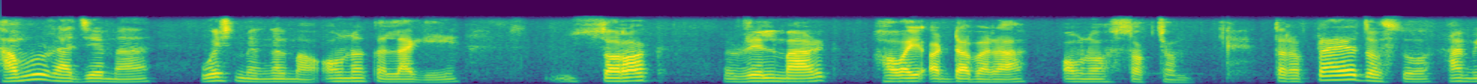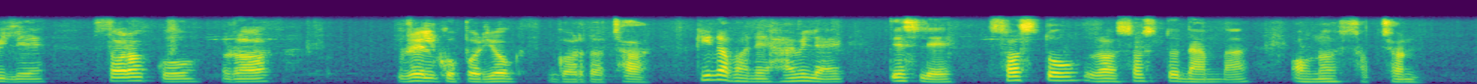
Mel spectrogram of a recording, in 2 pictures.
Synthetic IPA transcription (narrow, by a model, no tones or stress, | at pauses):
hamrorad͡zjʌma | wesʈmʌŋɡʌlmaʔawnʌkalaɡi | sʌɾʌk | relmark | hʌwajʔʌɖːabaɾa | awnʌsʌk̚t͡sʰʌw | t̪ʌɾʌprajʌd͡zʌst̪ohamile | sʌɾʌkːorʌ | relkopʌjoɡɡʌrd̪ʌt͡sʰʌ | kinʌbʱʌneɦamilaj | t̪esle | sʌst̪orʌsʌst̪od̪amːaawnʌsʌk̚t͡sʰʌn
